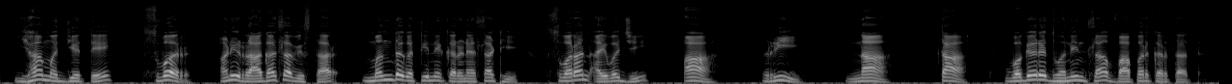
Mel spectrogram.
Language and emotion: Marathi, neutral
